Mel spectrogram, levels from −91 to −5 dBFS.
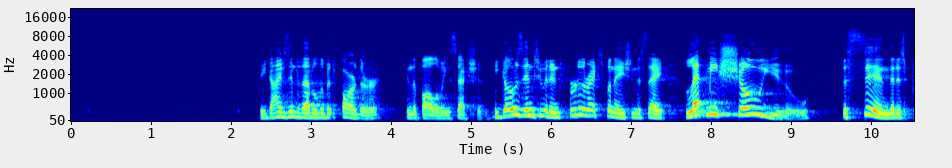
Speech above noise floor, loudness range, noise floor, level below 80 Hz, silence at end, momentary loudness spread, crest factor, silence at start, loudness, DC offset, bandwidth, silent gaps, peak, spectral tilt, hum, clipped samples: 49 dB; 7 LU; -87 dBFS; -88 dBFS; 0.1 s; 15 LU; 22 dB; 2.35 s; -39 LUFS; under 0.1%; 10 kHz; none; -18 dBFS; -6.5 dB/octave; none; under 0.1%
